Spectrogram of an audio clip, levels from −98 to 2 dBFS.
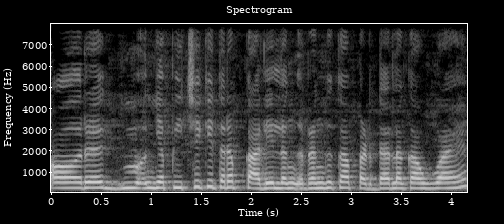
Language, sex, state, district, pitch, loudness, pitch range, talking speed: Hindi, female, Bihar, Vaishali, 250 Hz, -22 LUFS, 240-265 Hz, 200 wpm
